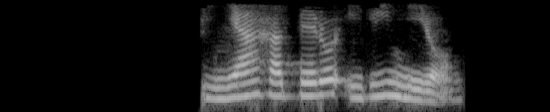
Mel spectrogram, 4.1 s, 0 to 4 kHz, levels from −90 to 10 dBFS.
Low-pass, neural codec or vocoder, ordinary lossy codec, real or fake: 3.6 kHz; codec, 16 kHz in and 24 kHz out, 1.1 kbps, FireRedTTS-2 codec; MP3, 32 kbps; fake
